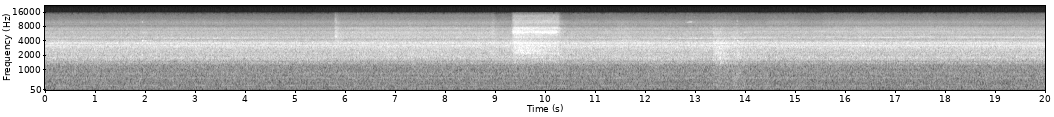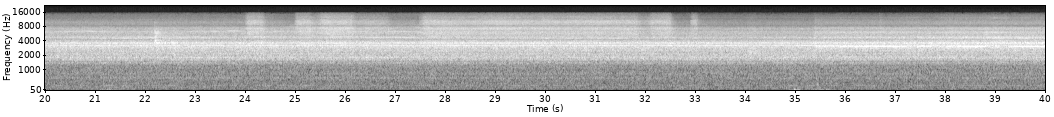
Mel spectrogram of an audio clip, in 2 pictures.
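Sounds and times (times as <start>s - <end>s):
machine hiss: 8.7s - 10.5s, 22.2s - 33.2s.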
